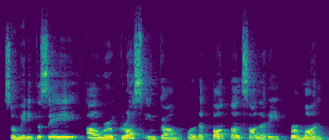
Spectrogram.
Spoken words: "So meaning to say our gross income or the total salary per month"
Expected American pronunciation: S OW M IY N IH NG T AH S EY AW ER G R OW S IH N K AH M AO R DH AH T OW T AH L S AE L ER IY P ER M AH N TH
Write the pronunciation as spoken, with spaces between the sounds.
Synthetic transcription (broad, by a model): S OW M IY N IH NG T AH S EY AW ER G R OW S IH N K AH M AO R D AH T OW T AH L S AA L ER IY P ER M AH N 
